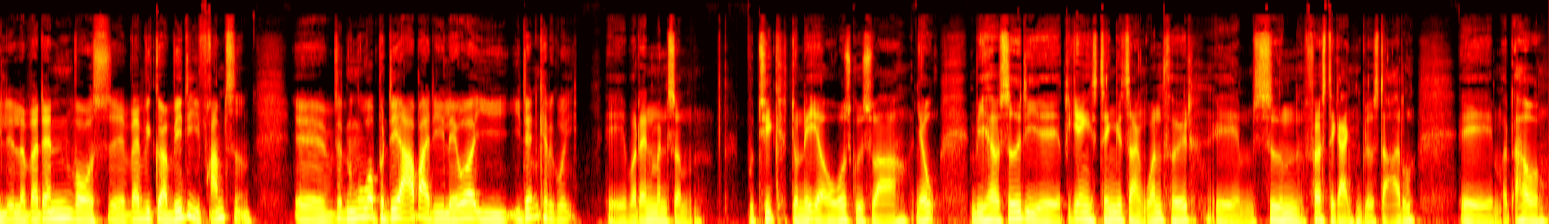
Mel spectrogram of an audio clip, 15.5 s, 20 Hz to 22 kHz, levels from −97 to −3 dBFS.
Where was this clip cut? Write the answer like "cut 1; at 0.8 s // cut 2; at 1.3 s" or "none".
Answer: cut 1; at 3.4 s // cut 2; at 6.0 s // cut 3; at 9.1 s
